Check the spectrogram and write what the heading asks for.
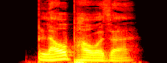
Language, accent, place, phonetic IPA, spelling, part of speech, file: German, Germany, Berlin, [ˈblaʊ̯ˌpaʊ̯zə], Blaupause, noun, De-Blaupause.ogg
- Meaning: 1. blueprint 2. model, template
